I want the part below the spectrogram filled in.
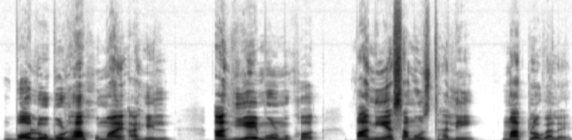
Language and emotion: Assamese, neutral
